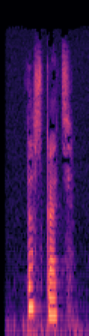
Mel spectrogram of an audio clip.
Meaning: 1. to carry, to lug, to drag 2. to pull along, to drag along 3. to wear (clothes or shoes, long or carelessly) 4. to pull (causing pain) 5. to pinch, to swipe, to pilfer, to filch
- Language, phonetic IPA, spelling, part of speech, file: Russian, [tɐˈskatʲ], таскать, verb, Ru-таскать.ogg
